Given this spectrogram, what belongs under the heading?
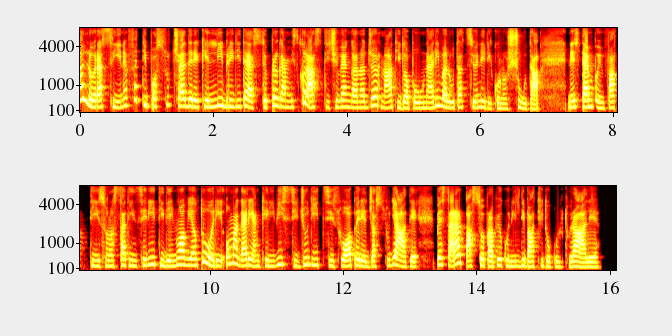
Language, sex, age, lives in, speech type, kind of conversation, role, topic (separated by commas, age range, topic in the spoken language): Italian, female, 18-19, Italy, read, expert-assistant, expert, Come si riconoscono le influenze tra autori nella letteratura italiana?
